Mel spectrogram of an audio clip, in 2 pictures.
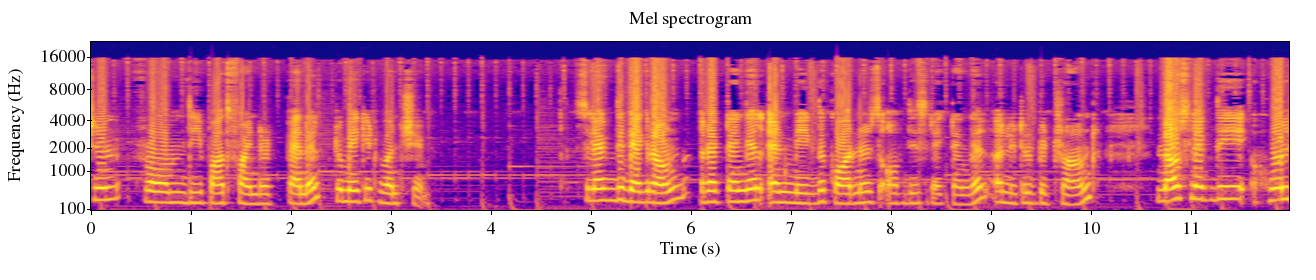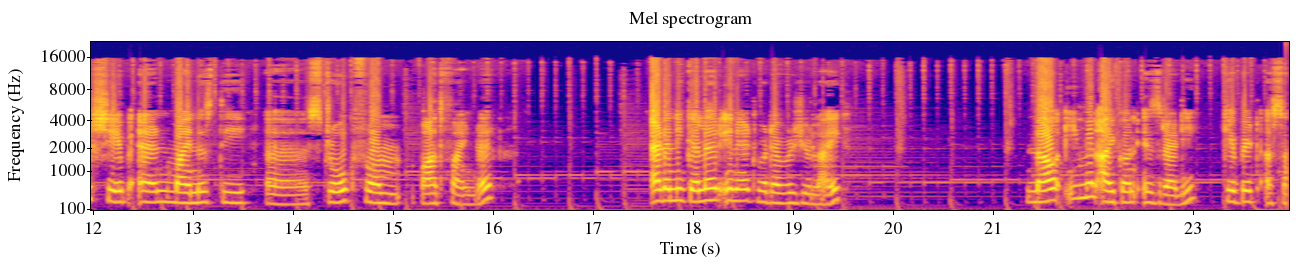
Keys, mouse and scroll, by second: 2.1 click, 6.0 click, 8.0 click, 15.6 click, 18.1 click.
